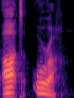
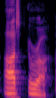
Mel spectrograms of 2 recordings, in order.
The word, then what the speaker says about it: Artura: And how do you say it then? A-R-T-U-R-A. Artura.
